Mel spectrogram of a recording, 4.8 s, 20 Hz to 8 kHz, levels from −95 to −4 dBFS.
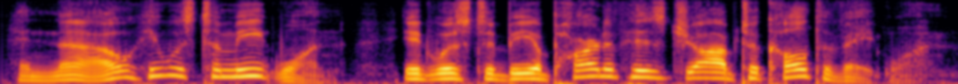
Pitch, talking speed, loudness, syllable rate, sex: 150 Hz, 240 wpm, -17 LUFS, 5.7 syllables/s, male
